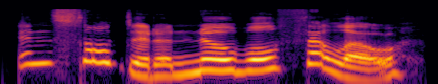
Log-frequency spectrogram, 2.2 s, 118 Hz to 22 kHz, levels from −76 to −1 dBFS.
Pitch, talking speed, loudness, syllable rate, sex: 280 Hz, 110 wpm, -15 LUFS, 4.3 syllables/s, female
